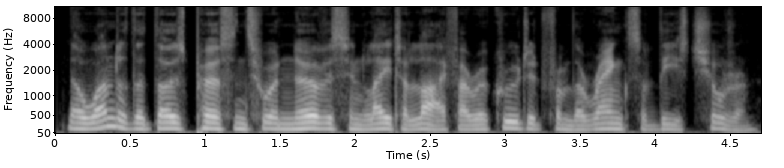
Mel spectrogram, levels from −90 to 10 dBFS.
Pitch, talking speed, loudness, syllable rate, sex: 140 Hz, 240 wpm, -19 LUFS, 6.6 syllables/s, male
